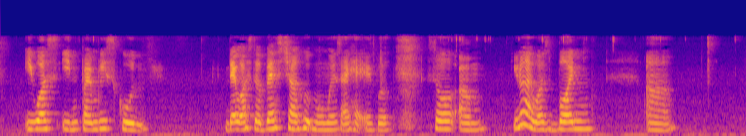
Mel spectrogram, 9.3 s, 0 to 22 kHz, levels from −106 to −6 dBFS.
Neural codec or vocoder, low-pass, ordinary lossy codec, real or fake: none; 7.2 kHz; MP3, 64 kbps; real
